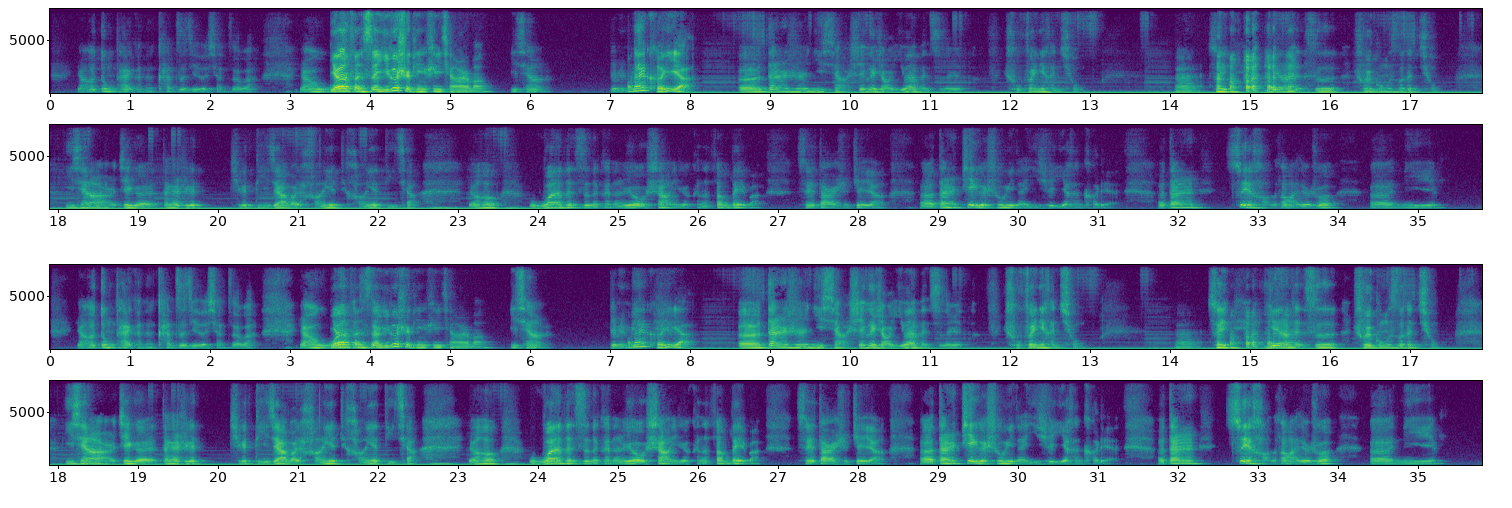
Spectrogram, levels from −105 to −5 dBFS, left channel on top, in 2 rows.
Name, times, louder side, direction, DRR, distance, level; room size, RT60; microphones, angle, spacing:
voice 1, 0.0-4.2 5.8-6.2 7.0-7.4 8.6-11.4 11.9-12.9 14.5-14.8 15.2-19.8 20.2-34.0 34.4-35.3, right 3 dB, 85° right, 0.7 m, -29 dB
voice 2, 3.5-5.5 7.2-8.0 14.1-15.6, left 5 dB, 65° left, 0.6 m, -22 dB
sound 1, 7.9-24.4, left 3 dB, 5° left, 1.8 m, -40 dB
23.0 x 10.0 x 2.4 m
head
